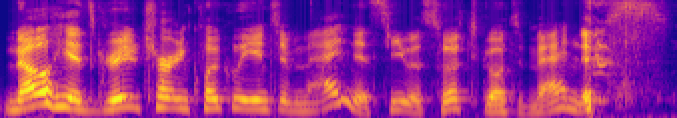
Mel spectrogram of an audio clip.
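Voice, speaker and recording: A woman's voice: lowish voice, expressive, a little fast, a bit bright, no room sound, studio quality. A woman hosting a true crime podcast, telling the story in a casual chat, giggling often and stumbling over her words.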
